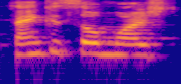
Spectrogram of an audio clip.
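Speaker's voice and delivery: ordinary delivery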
